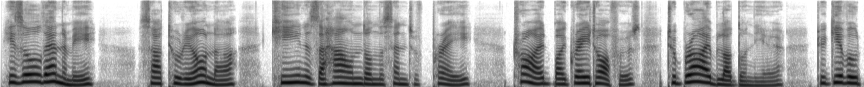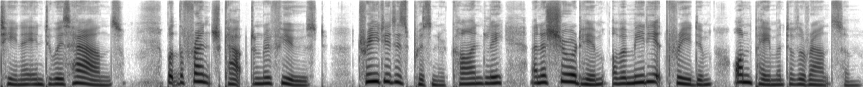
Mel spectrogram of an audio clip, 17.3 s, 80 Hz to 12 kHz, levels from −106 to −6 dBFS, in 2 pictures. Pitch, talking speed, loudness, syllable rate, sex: 210 Hz, 160 wpm, -18 LUFS, 5.2 syllables/s, female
